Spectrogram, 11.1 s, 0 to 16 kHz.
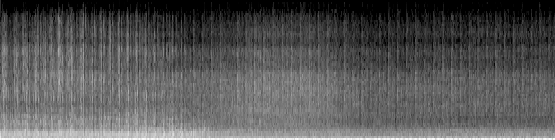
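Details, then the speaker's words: Honda S2000 after startup, idle settling to around 650–700 rpm: low, steady, smooth idle with no knocks or misses, sounds normal. "you'll hear it's just starting to come down now it's idling around 650 700 sounds pretty good"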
